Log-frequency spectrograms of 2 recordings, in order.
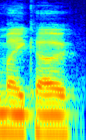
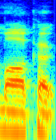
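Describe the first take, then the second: First: The name is said like Mako. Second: The name is said like Marco. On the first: The speaker calls it right. "It's called a Mako" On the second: The speaker calls it wrong. "It's not Marco"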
